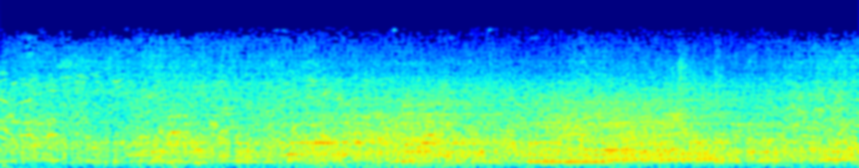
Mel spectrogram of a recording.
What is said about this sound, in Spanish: Luego mira hacia la carretera y ve pasar un autobús rojo.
